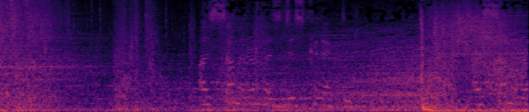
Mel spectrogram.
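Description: Game combat sounds clash and thud.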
